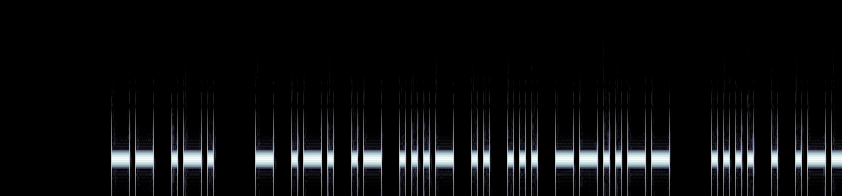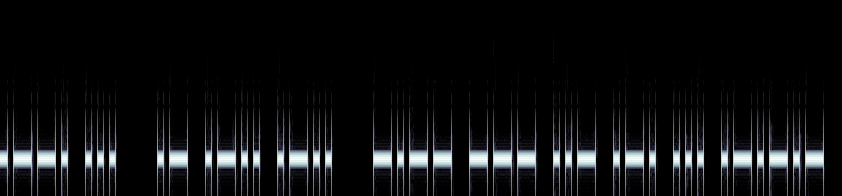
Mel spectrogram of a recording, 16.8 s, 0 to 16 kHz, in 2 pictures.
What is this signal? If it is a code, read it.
Morse code, heard as a keyed tone, about 20 wpm, 700 Hz. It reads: MR TRAVIS, HE'S ALL YOURS.
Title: A Sound Of Thunder 20wpm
